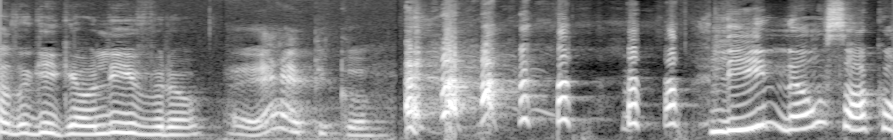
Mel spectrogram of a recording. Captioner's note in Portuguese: risos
